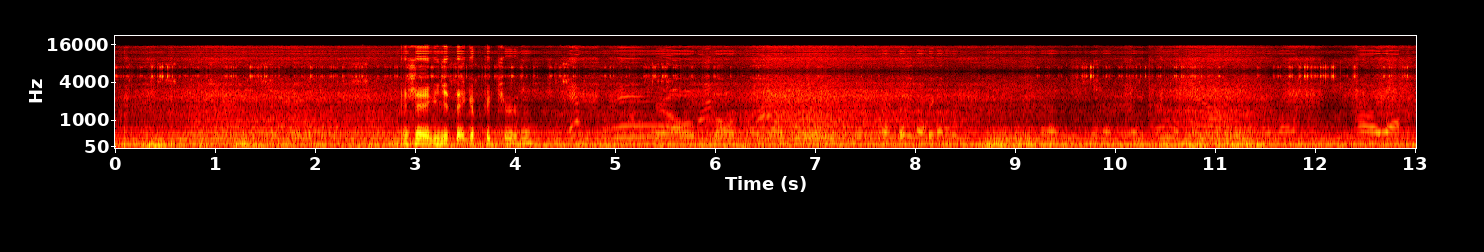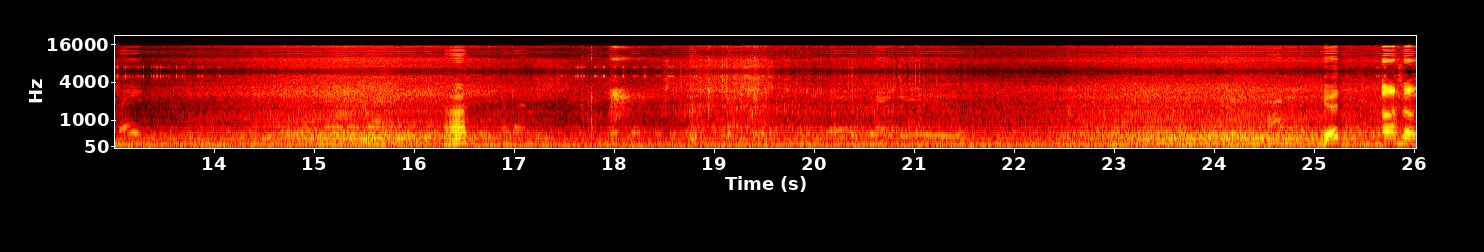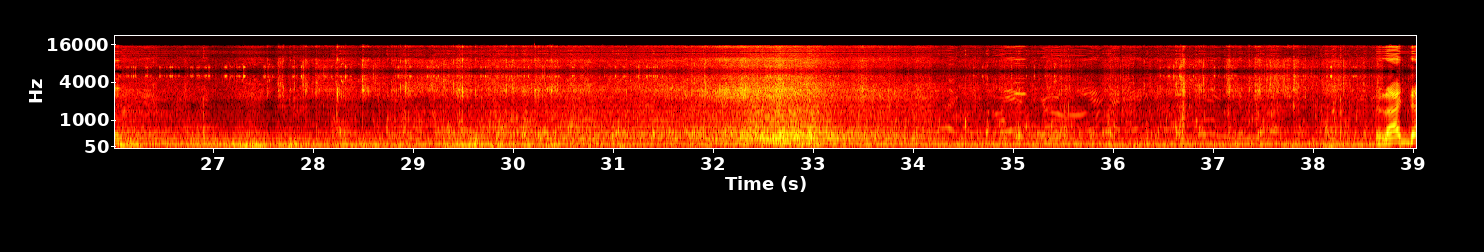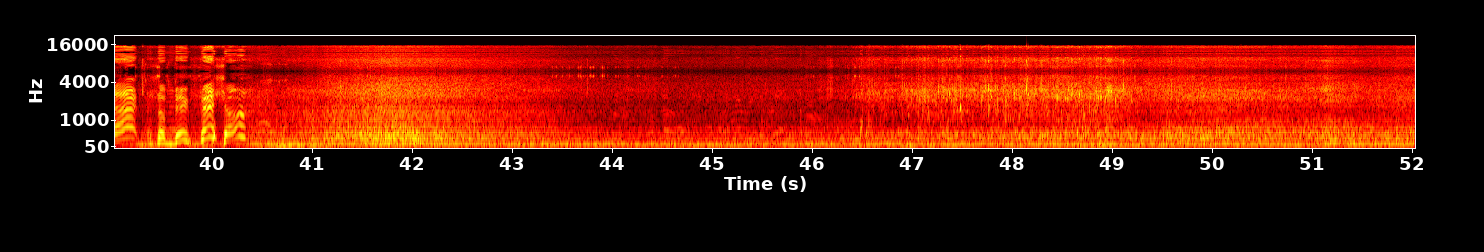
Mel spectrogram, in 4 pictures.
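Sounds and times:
ocean surf on beach: 0.0s - 11.9s, 12.6s - 45.2s, 45.8s - 52.0s
small splashes: 17.3s - 20.3s, 26.1s - 38.6s, 46.1s - 50.4s
wave breaking: 22.4s - 44.5s
surf washing over sand: 22.4s - 44.6s.

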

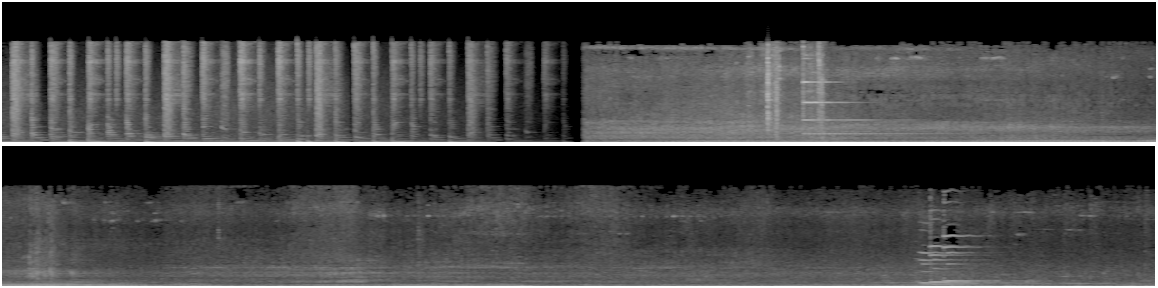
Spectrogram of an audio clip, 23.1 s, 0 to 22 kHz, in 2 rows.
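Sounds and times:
street traffic engines: 5.8s - 20.7s, 21.8s - 23.0s.

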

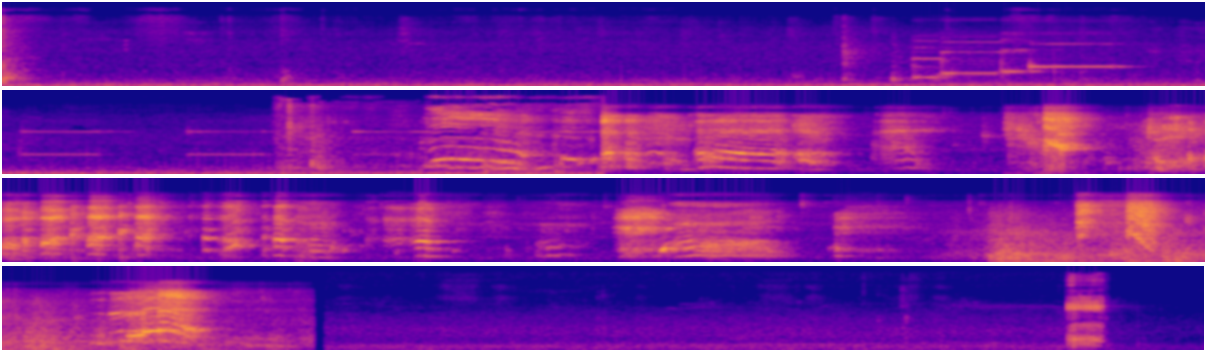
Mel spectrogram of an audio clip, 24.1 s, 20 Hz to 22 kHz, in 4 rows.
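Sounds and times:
baby laughing: 8.2s - 16.0s.

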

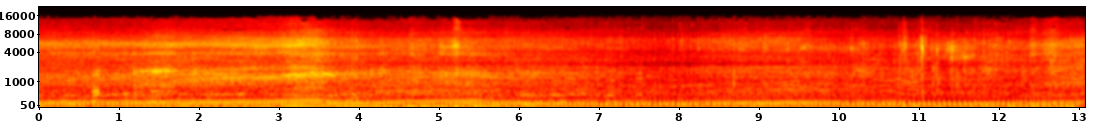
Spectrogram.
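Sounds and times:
scooter engine running: 0.0s - 13.0s.

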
